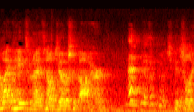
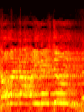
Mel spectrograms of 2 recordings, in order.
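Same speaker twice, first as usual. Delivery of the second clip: 1 shocked son. Retold or imitated. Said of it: "he's like".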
